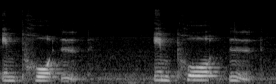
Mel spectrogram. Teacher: that T at the end it can be silent but generally there's the smallest sound there it's like you place your tongue for the T important and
